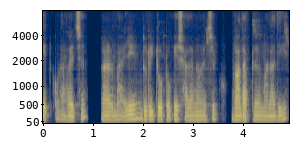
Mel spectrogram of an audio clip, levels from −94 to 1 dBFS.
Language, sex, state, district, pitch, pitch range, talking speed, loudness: Bengali, male, Odisha, Khordha, 110 Hz, 105-120 Hz, 170 wpm, -22 LUFS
